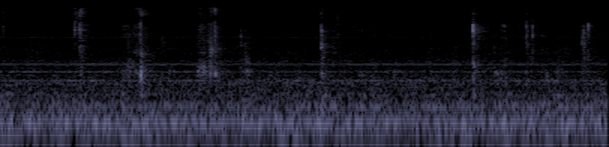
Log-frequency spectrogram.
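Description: Person chewing a mouthful of food with the mouth closed: soft, scattered wet clicks and smacks, roughly one or two a second, over a faint steady hum.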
